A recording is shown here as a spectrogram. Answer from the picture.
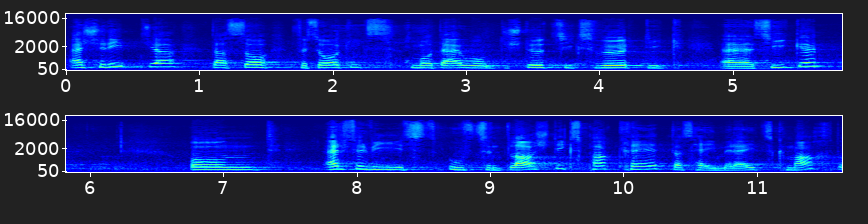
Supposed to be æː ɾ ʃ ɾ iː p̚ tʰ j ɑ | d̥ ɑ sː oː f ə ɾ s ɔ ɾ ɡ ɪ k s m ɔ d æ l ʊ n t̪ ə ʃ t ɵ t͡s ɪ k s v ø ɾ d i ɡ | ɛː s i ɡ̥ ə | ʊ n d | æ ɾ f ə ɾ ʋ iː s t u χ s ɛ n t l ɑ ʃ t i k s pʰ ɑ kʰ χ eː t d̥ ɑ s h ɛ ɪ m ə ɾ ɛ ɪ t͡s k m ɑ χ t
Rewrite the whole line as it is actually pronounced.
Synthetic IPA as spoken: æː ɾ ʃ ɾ iː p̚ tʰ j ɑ | d̥ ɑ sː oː f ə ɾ s ɔ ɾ ɡ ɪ k s m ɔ d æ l ʊ n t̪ ə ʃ t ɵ t͡s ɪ k s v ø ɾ d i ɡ | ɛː s i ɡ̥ ə | ʊ n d | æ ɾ f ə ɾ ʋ iː s t u f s ɛ n t l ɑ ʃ t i k s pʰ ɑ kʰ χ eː t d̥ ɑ s h ɛ ɪ m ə ɾ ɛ ɪ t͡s k m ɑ χ t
